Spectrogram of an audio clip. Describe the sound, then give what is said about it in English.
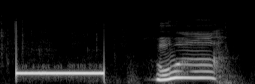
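A voicemail beep: one steady, loud tone holds for just under a second, then stops cleanly. After a short pause, a brief voiced sound follows. “Leave you a message after the tone. Voicemail.”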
